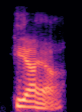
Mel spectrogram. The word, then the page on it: hiya: Indian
